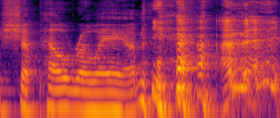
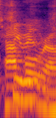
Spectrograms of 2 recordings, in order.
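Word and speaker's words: Chappell Roan: Because it's so funny, because I just saw a TikTok where she was like, stop calling me Chappelle Roanne. Yes, it's Chapel Roan. She was like, it's Chapel Roan.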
